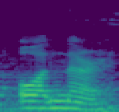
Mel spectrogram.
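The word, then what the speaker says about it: honour: totally silent like y w x y y owner h o n o u r owner uh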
